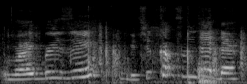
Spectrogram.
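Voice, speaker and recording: A woman's voice: sits high, normal speed, noisy background. A woman reading a picture book aloud to her toddler, with casual asides to the child as she goes.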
